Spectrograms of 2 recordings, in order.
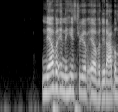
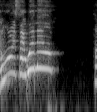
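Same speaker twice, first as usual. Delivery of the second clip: high, slow, drawn-out incredulous question; mock disbelief; 13 semitones higher, much slower than usual. Reacting to Lauren's comment in mock disbelief. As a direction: stretch it out in disbelief. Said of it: "And I was like".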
